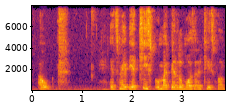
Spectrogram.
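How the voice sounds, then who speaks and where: A woman's fairly low voice against noticeable background noise. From Finnish background. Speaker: home cook. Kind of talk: cooking demonstration. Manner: halting.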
